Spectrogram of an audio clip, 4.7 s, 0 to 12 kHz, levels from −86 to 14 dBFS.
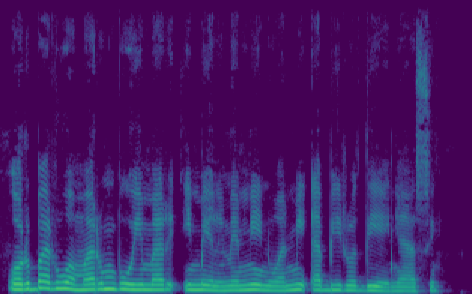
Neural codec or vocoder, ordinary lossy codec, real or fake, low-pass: codec, 24 kHz, 0.9 kbps, WavTokenizer, medium speech release version 2; none; fake; none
